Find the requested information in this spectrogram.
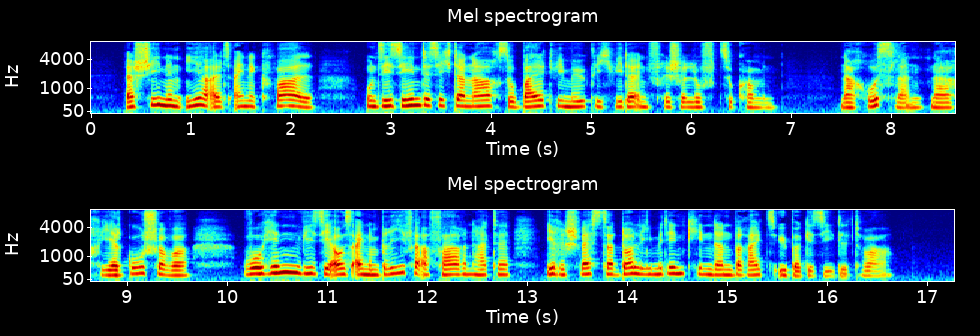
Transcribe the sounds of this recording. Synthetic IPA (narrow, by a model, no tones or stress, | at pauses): ʔɛɐʃiːnənʔiːɐʔa̰lsʔa̰ɪnəkv̥aːl | ʔʊntz̥iːzeːntəzɪçd̥anaːχz̥oːbaltv̥iːmøːklɪçv̥iːdɐɪnfʁ̥ɪʃəlʊft̚t͡sukʰɔmən | naːχʁʊslantnaːχjɛɡuʃɔvɐ | voɦɪnviːziːa̰ʊsʔa̰ɪnəmbʁiːfəʔɛ̰ɐfaːʁənɦatʰə | ʔiːʁ̞əʃv̥ɛstɐdɔlimɪt̚d̥eːnkʰɪndɐnbəʁaɪt͡sʔyːbɐɡəziːdl̩tv̥aːɐ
